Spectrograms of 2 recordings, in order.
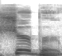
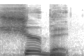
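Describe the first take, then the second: First: The second syllable has an R sound. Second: The second syllable has no R sound. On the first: "But a lot of people say sherbet" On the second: "Because there's no R. We know that it's sherbet, B E T"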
